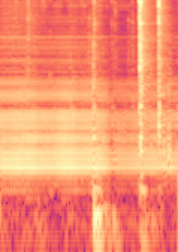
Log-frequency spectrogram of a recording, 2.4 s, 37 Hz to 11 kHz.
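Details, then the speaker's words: Blaupunkt HCX-150 cassette radio alarm clock, South African 240V/50Hz unit run from 120V via a step-up converter after restoration: steady fluttering buzz/hum under tape playback, radio fine; cause unknown, possibly a wire overlapping something after reassembly. "Now there is a little bit of a noise on the tape. I'm not sure what that's from. You can hear it. There's You hear that? There's something buzzing there."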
